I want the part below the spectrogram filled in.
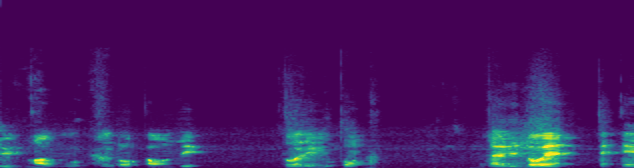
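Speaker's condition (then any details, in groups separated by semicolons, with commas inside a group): Laryngectomy, electrolarynx; speaks using electrolarynx, pitch and volume via button pressure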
